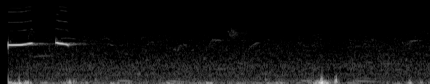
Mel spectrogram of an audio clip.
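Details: Klaas's cuckoo (Chrysococcyx klaas) at Walter Sisulu Botanical Gardens, South Africa, gives two clear, high whistled notes in quick succession, followed by faint distant chirps over a low rumble of wind.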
